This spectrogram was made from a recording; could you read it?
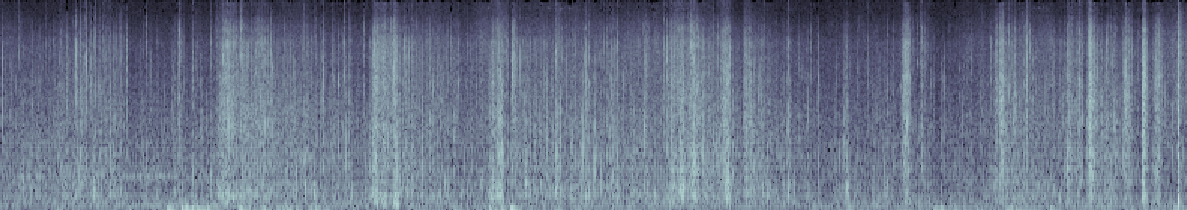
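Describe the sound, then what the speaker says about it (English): A Coleman instant tent is rolled up around its center poles to push the air out, producing continuous close rustling and crinkling of the fabric with occasional sharper crackles. "The poles in the center will act like an axle, so you simply roll the air, and the poles will help you push the air out of the tent."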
